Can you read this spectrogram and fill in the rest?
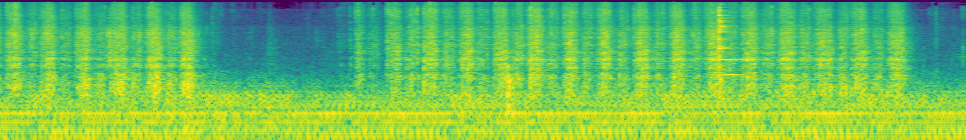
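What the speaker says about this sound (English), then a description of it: "I am very quickly grating the onion." An onion is grated quickly by hand in a home kitchen, making fast, rhythmic rasping strokes that repeat steadily and close up, with short pauses; no voices.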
